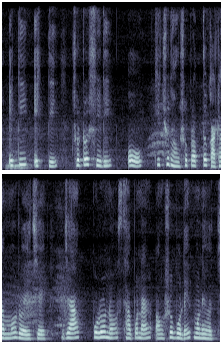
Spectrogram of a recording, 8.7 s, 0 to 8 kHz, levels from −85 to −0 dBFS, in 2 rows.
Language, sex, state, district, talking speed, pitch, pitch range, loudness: Bengali, female, West Bengal, Alipurduar, 110 wpm, 225 Hz, 205-240 Hz, -19 LUFS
